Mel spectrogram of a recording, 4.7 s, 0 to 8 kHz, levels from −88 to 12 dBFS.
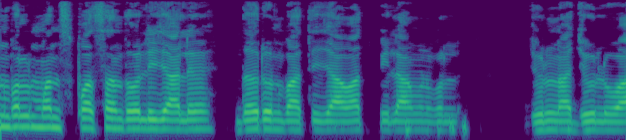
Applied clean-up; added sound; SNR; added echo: none; none; none; none.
